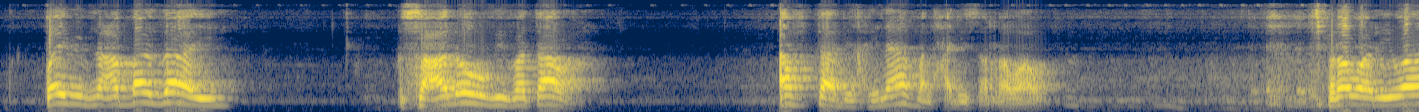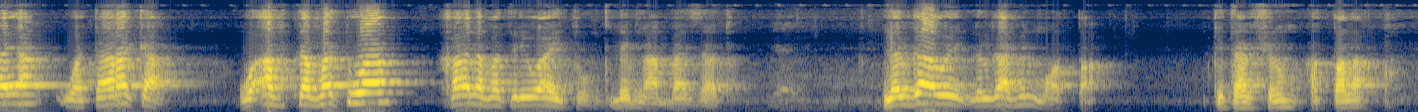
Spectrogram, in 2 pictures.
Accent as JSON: {"language": "Arabic", "country": "Sudan", "said": "كان بيفتي بهذا الحديث دائما في الإذاعة والتلفزيون عندنا في السودان"}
